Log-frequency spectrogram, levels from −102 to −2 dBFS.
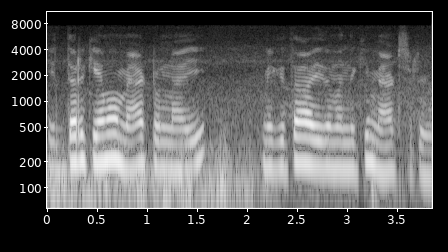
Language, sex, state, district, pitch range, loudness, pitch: Telugu, male, Andhra Pradesh, Sri Satya Sai, 165-195 Hz, -17 LUFS, 175 Hz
